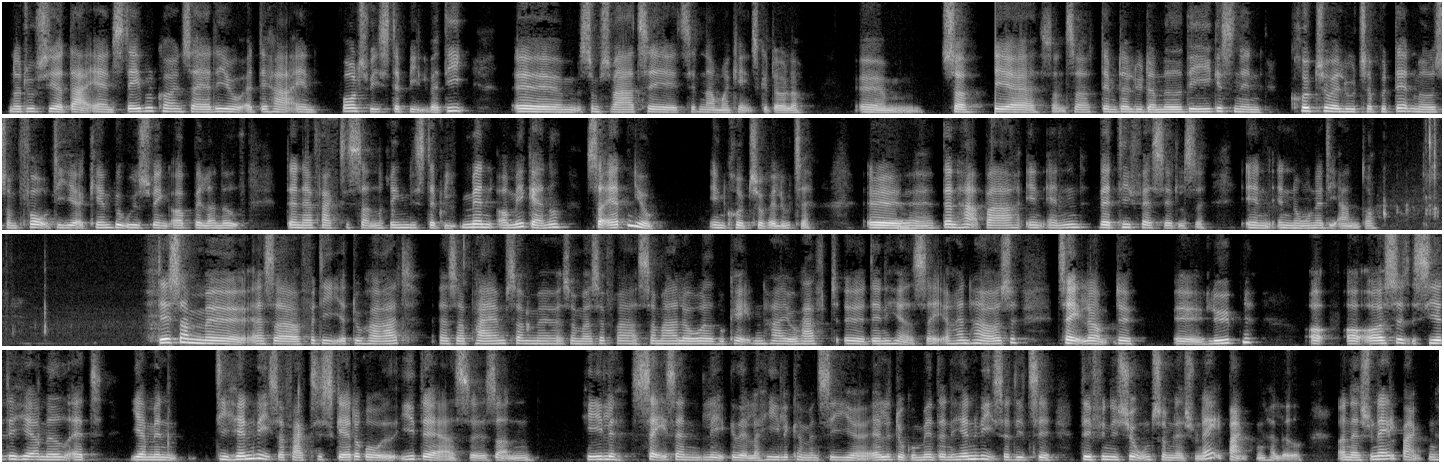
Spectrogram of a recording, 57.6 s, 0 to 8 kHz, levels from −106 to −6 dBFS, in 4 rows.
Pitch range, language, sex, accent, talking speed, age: 175-200 Hz, Danish, female, native, 165 wpm, 30-49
